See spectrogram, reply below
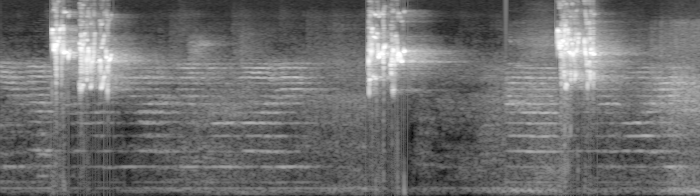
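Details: Lovebirds calling: three bursts of shrill, high chirps, each lasting about half a second and spaced a few seconds apart, over a low steady hum with faint tonal background sounds.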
